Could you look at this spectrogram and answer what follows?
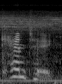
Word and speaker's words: Kenté: school in Amelia's Berg while the accent over the last e has long since disappeared many local people still pronounce the name as Ken take is this name merely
